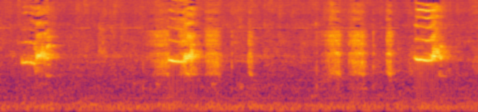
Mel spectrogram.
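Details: A pet Cape parrot named Tesla, one of a home parrot flock, gives four harsh, raspy squawks, roughly one a second, with faint scratchy noises in between.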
